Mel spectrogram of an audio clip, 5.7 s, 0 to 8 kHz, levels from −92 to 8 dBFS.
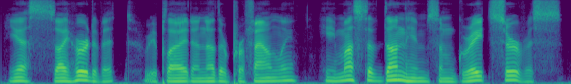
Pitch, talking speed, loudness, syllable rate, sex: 120 Hz, 170 wpm, -19 LUFS, 4.5 syllables/s, male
